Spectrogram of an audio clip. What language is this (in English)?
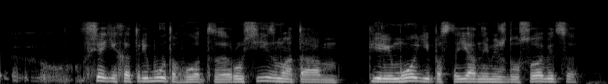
Russian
